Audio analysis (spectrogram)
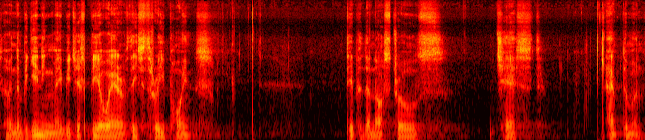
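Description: Man, very low voice, monotone delivery, meditation teacher, calm measured phrasing, long hall reverb. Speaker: Buddhist monk meditation teacher. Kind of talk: guided meditation instruction.

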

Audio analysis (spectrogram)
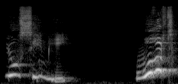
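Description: Man voicing a spoiled little girl, very high-pitched. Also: wildly swooping pitch, unhurried, heavily acted. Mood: indignant. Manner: haughty, demanding, exclamatory. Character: spoiled, imperious, indignant young gentry girl.

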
